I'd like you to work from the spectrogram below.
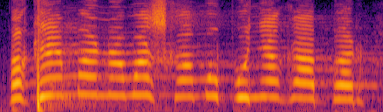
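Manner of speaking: squeaky-high falsetto questioning; woman's voice. Acted. Woman asking the visitor's name, high falsetto.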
